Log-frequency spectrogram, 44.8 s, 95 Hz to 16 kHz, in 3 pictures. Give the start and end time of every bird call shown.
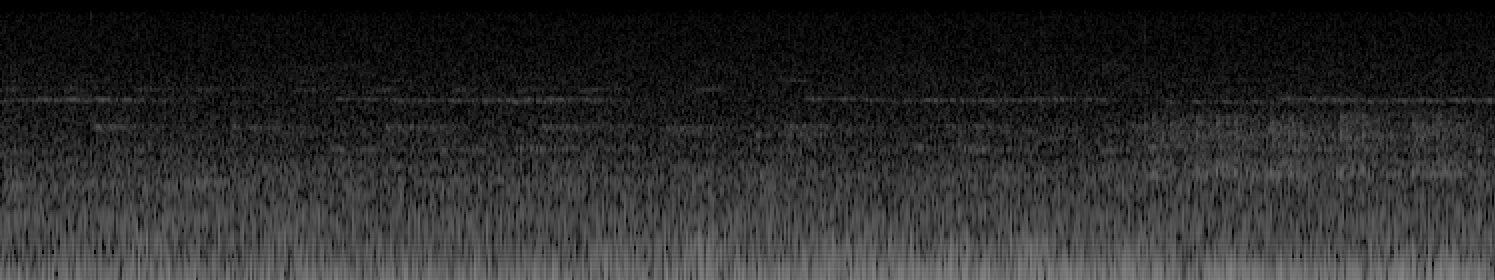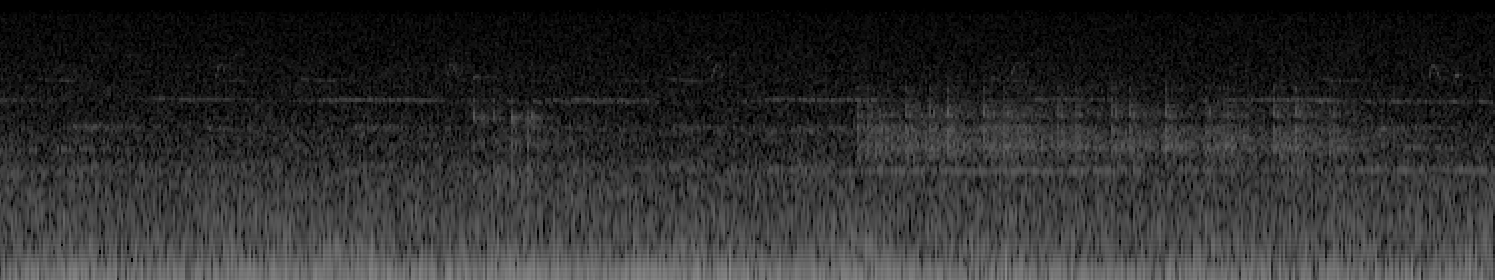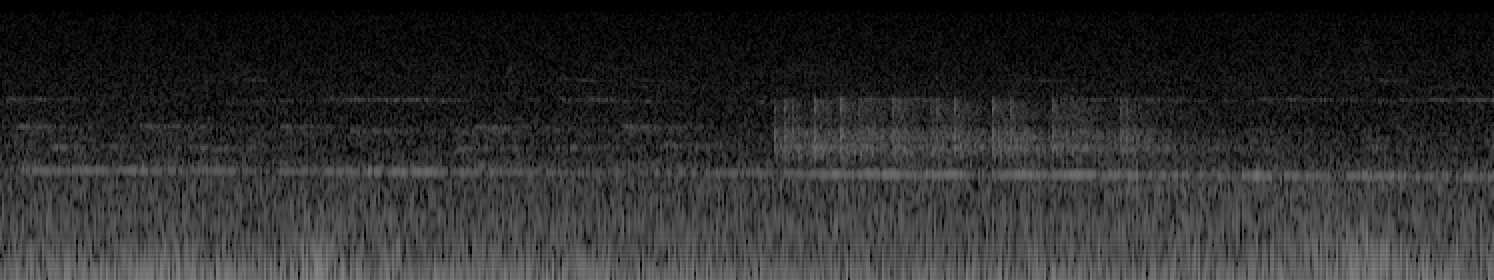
[11.29, 14.69] Yellow-bellied Sapsucker (Sphyrapicus varius)
[19.59, 20.69] Yellow-bellied Sapsucker (Sphyrapicus varius)
[23.29, 28.99] Yellow-bellied Sapsucker (Sphyrapicus varius)
[37.49, 42.39] Yellow-bellied Sapsucker (Sphyrapicus varius)

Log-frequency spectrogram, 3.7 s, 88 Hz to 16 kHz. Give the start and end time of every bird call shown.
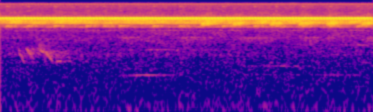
[0.00, 3.73] Thrush-like Wren (Campylorhynchus turdinus)
[1.03, 1.93] Gray-fronted Dove (Leptotila rufaxilla)
[1.33, 1.83] Cinereous Tinamou (Crypturellus cinereus)

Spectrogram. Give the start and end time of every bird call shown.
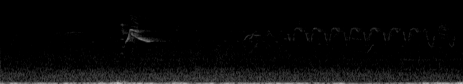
[1.15, 1.55] Hawaii Amakihi (Chlorodrepanis virens)
[2.85, 4.45] Hawaii Amakihi (Chlorodrepanis virens)

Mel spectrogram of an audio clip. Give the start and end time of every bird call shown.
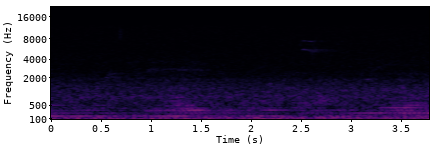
[0.00, 3.78] Eastern Wood-Pewee (Contopus virens)

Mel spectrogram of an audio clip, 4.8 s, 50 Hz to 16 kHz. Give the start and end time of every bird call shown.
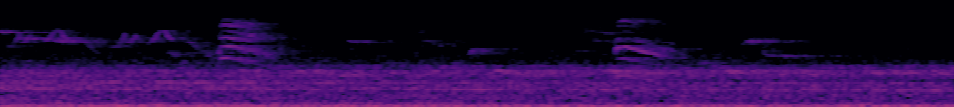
[0.00, 1.35] Common Yellowthroat (Geothlypis trichas)
[0.00, 4.77] American Crow (Corvus brachyrhynchos)
[0.00, 4.77] Gray Catbird (Dumetella carolinensis)
[0.85, 3.55] Yellow-bellied Sapsucker (Sphyrapicus varius)

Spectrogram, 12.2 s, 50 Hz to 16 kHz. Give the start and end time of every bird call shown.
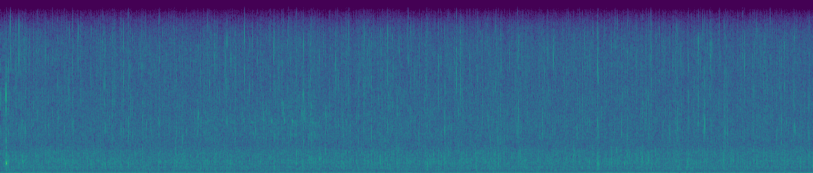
[3.09, 5.19] Ovenbird (Seiurus aurocapilla)

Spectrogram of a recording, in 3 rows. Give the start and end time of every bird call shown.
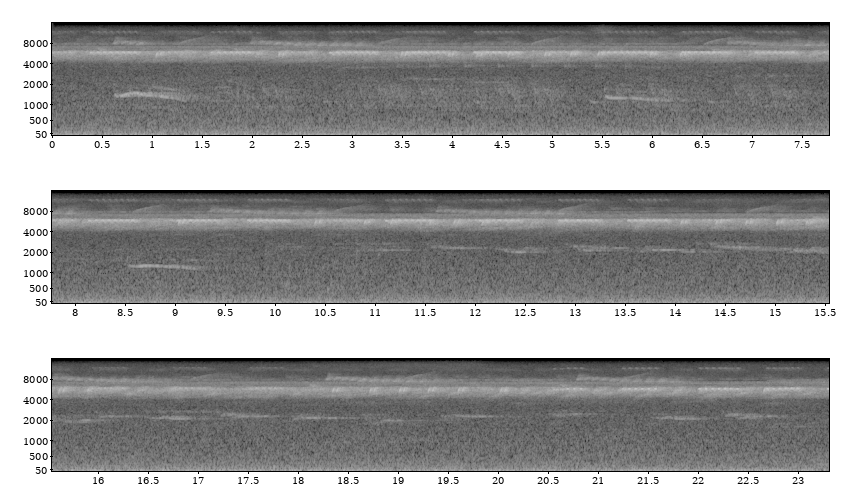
[0.00, 9.32] Screaming Piha (Lipaugus vociferans)
[1.12, 7.72] Thrush-like Wren (Campylorhynchus turdinus)
[9.82, 23.22] Hauxwell's Thrush (Turdus hauxwelli)

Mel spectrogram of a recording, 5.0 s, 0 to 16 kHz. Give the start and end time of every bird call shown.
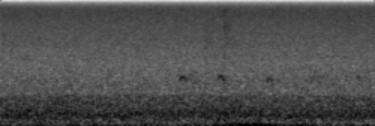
[2.21, 4.91] American Crow (Corvus brachyrhynchos)

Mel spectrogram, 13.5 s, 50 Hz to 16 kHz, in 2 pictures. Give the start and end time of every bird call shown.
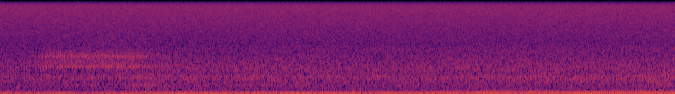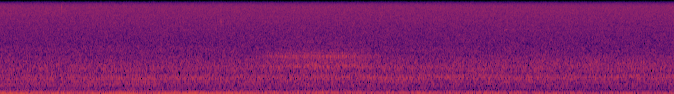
[0.00, 1.80] unidentified bird
[9.30, 10.60] unidentified bird

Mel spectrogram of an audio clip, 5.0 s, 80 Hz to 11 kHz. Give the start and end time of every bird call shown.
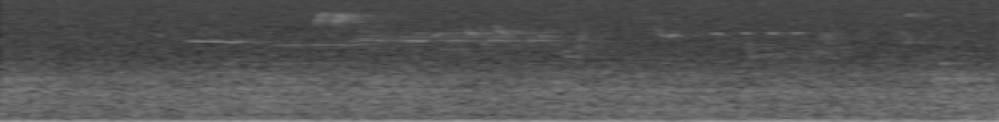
[0.66, 2.35] Black-capped Chickadee (Poecile atricapillus)
[2.15, 4.66] Song Sparrow (Melospiza melodia)

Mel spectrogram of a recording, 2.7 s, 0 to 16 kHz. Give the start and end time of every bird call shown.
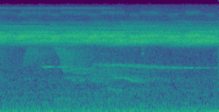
[0.00, 2.74] Screaming Piha (Lipaugus vociferans)
[0.25, 2.74] Black-faced Antthrush (Formicarius analis)

